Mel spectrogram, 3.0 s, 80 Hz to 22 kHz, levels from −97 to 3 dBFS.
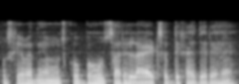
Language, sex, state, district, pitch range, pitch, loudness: Hindi, male, West Bengal, Alipurduar, 110-125 Hz, 120 Hz, -14 LUFS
